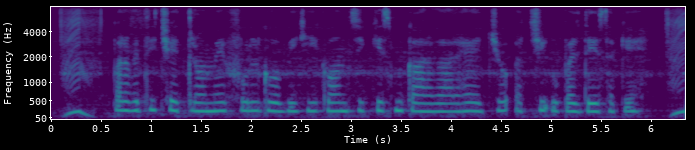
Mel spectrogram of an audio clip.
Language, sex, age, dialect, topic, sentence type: Hindi, female, 25-30, Garhwali, agriculture, question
